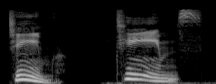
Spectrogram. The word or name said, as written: Team – Teams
